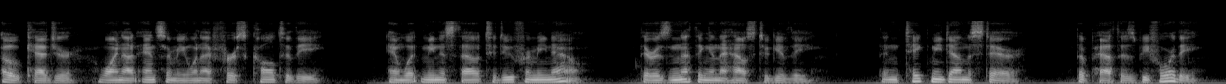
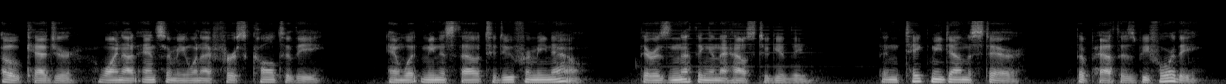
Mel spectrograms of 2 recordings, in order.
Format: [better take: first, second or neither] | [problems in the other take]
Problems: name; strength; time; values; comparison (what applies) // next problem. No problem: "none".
first | noise reduction (neural separator model SepFormer DNS4)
